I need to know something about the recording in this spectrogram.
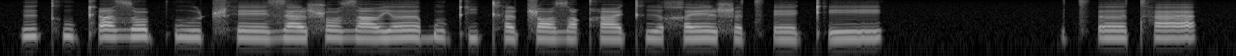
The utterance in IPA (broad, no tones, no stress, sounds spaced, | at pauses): ɘ kʰ u kʼ i zˤ u pʼ uː ʈ͡ʂʰ ɛː z a ʂ u zˤ ɛ j ɐː ɓ o kʼ i kʰ a ʈ͡ʂ ɔ zˤ o qʰ ɛː kʰ ɨː χ ɛː ʂ ɐ t͡sʼ ɛː kʼ e | t͡sʼ ɐː tʰ a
